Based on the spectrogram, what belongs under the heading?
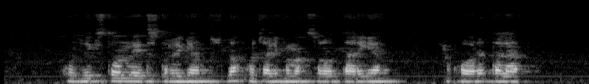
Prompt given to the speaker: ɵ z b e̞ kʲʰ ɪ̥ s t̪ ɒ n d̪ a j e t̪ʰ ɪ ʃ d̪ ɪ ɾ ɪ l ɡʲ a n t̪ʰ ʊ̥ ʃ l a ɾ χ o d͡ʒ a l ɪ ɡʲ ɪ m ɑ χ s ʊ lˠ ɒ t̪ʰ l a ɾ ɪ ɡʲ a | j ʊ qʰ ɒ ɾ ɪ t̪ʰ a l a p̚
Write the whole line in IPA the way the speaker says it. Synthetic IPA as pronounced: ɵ z b e̞ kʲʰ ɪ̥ s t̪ ɒ n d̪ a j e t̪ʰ ɪ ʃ t̪ ɪ ɾ ɪ l ɡʲ a n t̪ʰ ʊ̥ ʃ l a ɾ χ o d͡ʒ a l ɪ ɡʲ ɪ m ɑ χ s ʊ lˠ ɒ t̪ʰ l a ɾ ɪ ɡʲ a | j ʊ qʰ ɒ ɾ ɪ t̪ʰ a l a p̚

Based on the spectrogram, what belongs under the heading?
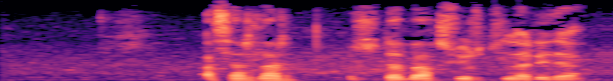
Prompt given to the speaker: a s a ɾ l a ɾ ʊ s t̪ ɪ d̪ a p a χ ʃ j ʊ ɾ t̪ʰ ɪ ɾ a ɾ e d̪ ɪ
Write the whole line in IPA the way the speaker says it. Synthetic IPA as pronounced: a s a ɾ l a ɾ ʊ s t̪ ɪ d̪ a b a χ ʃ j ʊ ɾ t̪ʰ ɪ l a ɾ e d̪ ɪ

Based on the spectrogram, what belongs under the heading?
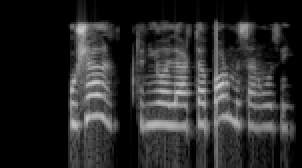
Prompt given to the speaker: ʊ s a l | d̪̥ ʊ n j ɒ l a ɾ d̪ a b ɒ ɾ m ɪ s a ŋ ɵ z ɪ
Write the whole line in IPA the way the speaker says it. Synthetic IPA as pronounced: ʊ ʃ a l | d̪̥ ʊ n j ɒ l a ɾ d̪ a b ɒ ɾ m ɪ s a n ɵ z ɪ

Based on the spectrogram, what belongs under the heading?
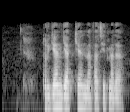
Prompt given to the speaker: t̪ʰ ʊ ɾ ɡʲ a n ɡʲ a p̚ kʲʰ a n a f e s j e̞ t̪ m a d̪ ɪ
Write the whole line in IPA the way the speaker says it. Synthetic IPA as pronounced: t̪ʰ ʊ ɾ ɡʲ a n ɡʲ a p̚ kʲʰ a n a f a s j e̞ t̪ m a d̪ ɪ

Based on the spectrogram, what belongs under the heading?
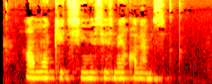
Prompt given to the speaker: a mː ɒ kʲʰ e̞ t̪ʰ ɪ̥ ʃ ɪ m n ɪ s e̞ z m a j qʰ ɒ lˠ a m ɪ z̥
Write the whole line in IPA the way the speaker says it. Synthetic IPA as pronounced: a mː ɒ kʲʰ e̞ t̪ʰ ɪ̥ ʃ ɪ ŋ n ɪ s e̞ z m a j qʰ ɒ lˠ a m ɪ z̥

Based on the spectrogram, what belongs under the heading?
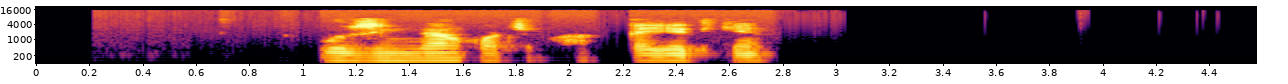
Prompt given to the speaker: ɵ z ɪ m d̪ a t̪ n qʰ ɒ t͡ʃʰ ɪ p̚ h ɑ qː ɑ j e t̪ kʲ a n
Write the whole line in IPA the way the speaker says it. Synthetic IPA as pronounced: ɵ z ɪ ŋ d̪ a n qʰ ɒ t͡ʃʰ ɪ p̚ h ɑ qː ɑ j e t̪ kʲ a n

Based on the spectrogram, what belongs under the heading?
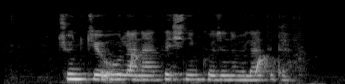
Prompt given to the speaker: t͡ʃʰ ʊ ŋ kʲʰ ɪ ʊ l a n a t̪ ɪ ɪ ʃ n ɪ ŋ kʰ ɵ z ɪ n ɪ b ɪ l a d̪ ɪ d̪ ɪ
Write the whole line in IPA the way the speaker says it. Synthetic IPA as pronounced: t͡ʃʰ ʊ ŋ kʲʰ ɪ ʊ l a n a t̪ ɪ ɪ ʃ n ɪ ŋ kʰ ɵ z ɪ n ɪ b ɪ l a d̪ ɪ d̪ ɪ

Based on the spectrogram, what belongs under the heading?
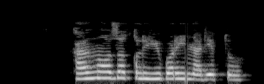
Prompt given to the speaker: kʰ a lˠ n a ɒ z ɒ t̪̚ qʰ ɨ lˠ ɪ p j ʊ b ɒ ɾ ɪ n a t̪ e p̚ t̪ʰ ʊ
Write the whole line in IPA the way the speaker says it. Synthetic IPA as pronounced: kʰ a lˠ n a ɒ z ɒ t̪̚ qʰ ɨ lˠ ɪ p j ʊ b ɒ ɾ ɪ n a d̪ e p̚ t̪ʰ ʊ

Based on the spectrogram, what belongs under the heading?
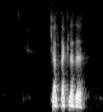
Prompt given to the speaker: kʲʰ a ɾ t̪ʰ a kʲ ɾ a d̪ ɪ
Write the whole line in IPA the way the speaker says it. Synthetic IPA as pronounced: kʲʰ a l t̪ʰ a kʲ l a d̪ ɪ

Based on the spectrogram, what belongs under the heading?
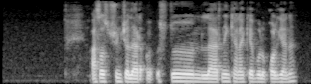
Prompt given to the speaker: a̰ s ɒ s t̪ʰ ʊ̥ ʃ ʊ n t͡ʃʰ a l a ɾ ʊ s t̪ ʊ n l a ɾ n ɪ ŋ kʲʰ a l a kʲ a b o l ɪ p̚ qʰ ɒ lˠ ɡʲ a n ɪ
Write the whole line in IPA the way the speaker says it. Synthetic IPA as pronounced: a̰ s ɒ s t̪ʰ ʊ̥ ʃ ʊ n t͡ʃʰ a l a ɾ ʊ s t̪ ʊ n l a ɾ n ɪ ŋ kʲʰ a l a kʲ a b o l ɪ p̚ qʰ ɒ lˠ ɡʲ a n ɪ

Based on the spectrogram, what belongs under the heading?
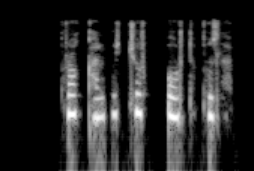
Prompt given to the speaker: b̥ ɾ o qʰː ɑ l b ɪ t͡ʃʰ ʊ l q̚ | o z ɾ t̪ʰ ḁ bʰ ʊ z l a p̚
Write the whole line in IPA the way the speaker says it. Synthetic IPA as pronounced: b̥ ɾ ɒ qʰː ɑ l b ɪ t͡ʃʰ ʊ ɾ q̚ | o ɾ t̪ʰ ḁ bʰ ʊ z l a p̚

